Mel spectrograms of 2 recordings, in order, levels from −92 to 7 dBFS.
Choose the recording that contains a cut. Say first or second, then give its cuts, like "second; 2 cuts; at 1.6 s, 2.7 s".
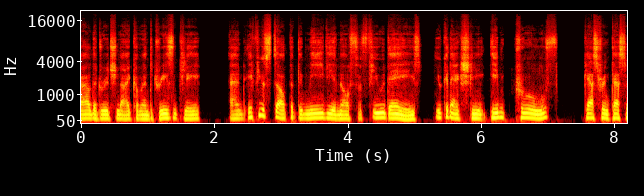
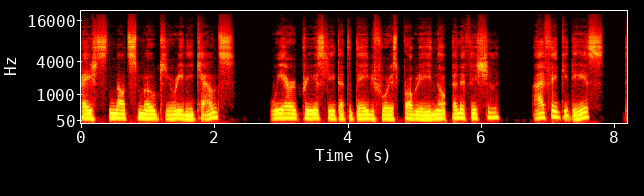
first; 1 cut; at 5.1 s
